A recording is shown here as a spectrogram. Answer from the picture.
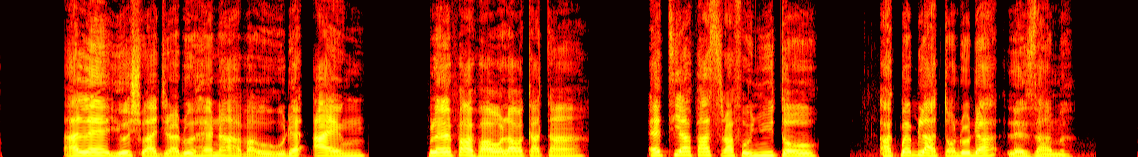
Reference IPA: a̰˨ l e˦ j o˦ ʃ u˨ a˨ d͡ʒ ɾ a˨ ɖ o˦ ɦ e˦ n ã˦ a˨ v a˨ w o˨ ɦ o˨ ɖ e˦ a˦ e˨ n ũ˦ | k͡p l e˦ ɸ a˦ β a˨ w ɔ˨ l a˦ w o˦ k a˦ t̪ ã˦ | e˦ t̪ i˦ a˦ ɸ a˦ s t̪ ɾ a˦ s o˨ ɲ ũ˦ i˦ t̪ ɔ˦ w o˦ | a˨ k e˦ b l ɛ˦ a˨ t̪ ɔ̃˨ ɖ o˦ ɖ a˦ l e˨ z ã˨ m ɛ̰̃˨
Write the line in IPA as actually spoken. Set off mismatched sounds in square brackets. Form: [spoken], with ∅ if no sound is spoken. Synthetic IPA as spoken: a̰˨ l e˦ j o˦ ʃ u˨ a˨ d͡ʒ ɾ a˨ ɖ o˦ ɦ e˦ n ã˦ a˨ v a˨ w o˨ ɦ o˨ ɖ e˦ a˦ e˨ [ŋ] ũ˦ | k͡p l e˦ ɸ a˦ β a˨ w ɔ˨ l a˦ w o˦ k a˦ t̪ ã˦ | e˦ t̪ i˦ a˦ ɸ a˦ s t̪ ɾ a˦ [f] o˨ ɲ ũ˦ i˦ t̪ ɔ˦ w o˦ | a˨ [k͡p] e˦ b l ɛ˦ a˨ t̪ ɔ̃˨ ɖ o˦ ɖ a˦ l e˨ z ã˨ m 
